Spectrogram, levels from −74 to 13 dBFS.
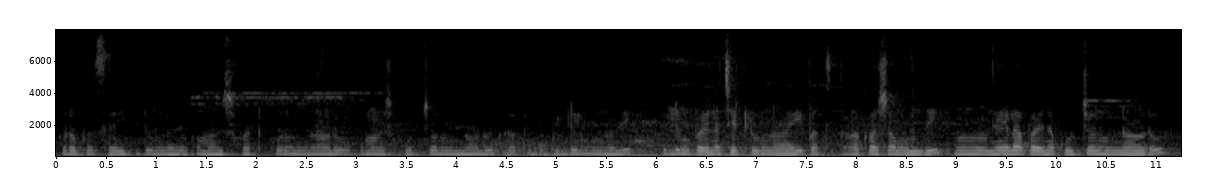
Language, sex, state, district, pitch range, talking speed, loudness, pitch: Telugu, female, Andhra Pradesh, Guntur, 190-200 Hz, 145 wpm, -36 LUFS, 195 Hz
